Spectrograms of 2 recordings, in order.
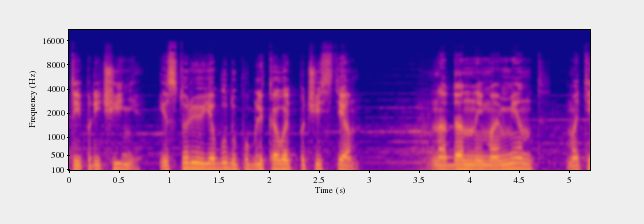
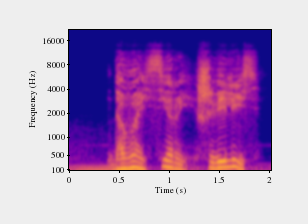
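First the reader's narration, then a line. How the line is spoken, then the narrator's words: Hoarse rasp. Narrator (Russian): хрипела Танька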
